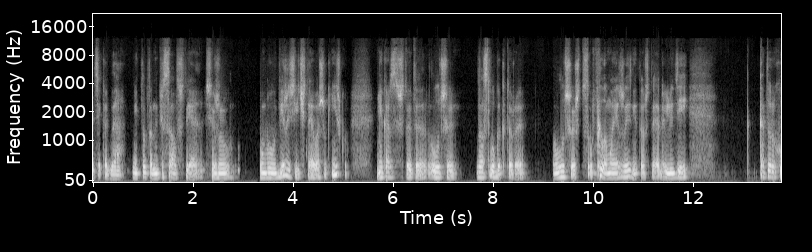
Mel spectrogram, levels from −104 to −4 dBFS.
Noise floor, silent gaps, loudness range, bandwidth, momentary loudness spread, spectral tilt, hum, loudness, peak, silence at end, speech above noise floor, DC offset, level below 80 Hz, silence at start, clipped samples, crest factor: -62 dBFS; none; 2 LU; 10.5 kHz; 10 LU; -5.5 dB/octave; none; -21 LUFS; -8 dBFS; 0 s; 42 dB; under 0.1%; -56 dBFS; 0 s; under 0.1%; 12 dB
